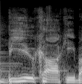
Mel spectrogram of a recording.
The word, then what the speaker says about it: bukkake: it's pronounced Bukkake, by the way.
